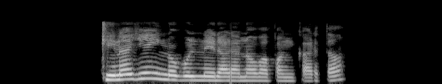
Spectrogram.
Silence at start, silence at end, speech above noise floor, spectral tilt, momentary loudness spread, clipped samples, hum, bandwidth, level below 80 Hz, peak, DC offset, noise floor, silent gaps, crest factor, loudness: 1 s; 1 s; over 75 dB; -6 dB/octave; 10 LU; under 0.1%; none; 7.8 kHz; -58 dBFS; -2 dBFS; under 0.1%; under -90 dBFS; none; 16 dB; -16 LUFS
